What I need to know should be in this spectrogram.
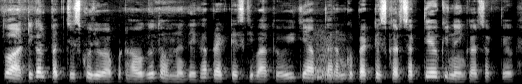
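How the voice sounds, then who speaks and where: Man teaching slowly, flat mellow voice. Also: mid-range voice, slight background noise. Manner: explains slowly, repeats key terms while writing them down; mixes Hindi with English terms. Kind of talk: exam-prep lecture.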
